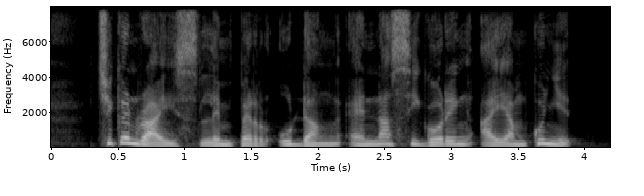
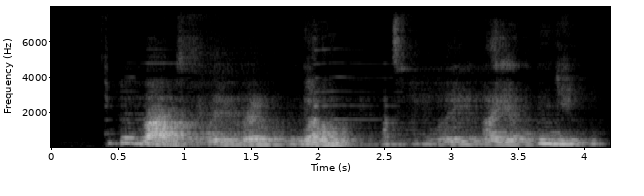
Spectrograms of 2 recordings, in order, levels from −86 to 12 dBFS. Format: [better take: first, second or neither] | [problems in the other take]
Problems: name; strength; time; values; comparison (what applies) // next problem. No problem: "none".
first | noise reduction (neural mask model DeepFilterNet 3)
